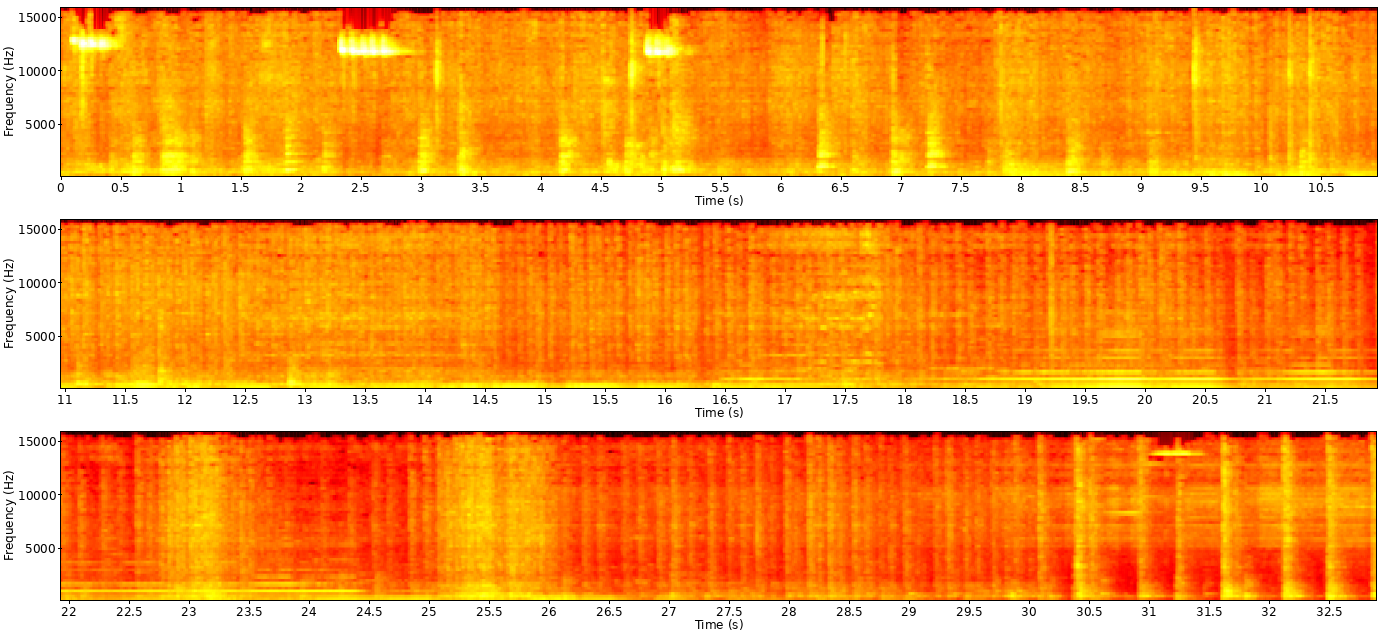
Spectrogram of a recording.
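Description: Free-improvised music from saxophone, cello, percussion and synthesizer: a busy scatter of pops, clicks and short sounds at first, turning into long held tones, with a steady high pure tone held through the middle. It thins out and gets quieter near the end.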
